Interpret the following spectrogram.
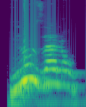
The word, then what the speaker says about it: nous allons: Ce qui veut dire que vous devez faire la liaison et prononcer le S de nous comme un Z. Le A comme un A. Les deux L comme un seul.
